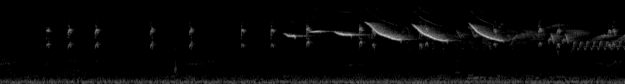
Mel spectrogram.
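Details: Rufous-collared sparrow in the wild: a run of sparse high ticks, then three loud descending slurred whistles and a closing dry trill.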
